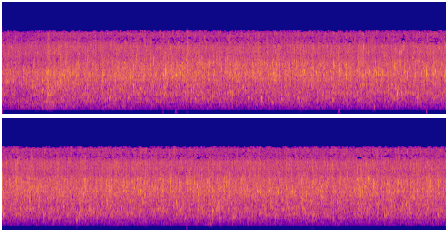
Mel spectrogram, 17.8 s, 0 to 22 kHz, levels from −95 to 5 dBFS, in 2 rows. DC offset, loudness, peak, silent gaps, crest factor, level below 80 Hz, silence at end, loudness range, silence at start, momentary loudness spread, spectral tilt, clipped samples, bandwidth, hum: under 0.1%; -21 LUFS; 0 dBFS; none; 22 dB; under -90 dBFS; 0 s; 1 LU; 0 s; 3 LU; 4.5 dB/octave; under 0.1%; 8 kHz; none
